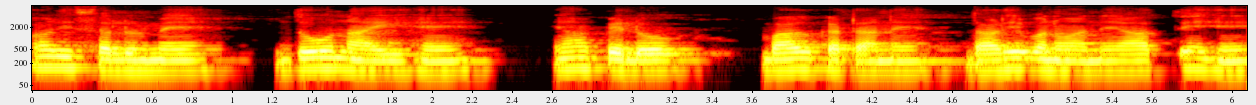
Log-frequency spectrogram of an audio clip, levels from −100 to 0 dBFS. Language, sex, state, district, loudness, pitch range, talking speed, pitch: Hindi, male, Bihar, Lakhisarai, -16 LUFS, 120-135 Hz, 160 wpm, 125 Hz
